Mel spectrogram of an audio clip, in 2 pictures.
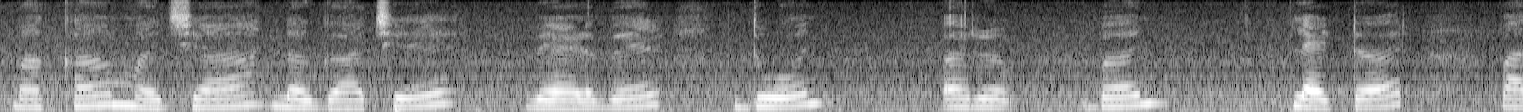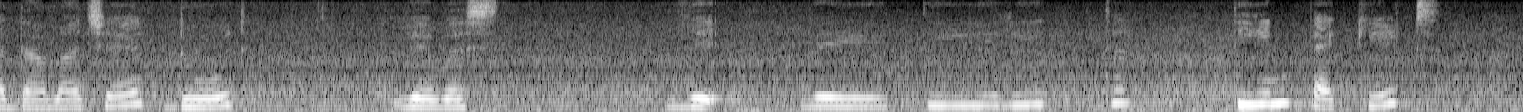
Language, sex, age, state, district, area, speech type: Goan Konkani, female, 18-30, Goa, Salcete, rural, read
